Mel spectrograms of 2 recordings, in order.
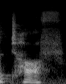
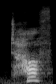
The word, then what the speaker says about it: tough: That's a tough call. Tough parece difícil de pronunciar, muchos vocales ahí, pero solo el sonido a.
